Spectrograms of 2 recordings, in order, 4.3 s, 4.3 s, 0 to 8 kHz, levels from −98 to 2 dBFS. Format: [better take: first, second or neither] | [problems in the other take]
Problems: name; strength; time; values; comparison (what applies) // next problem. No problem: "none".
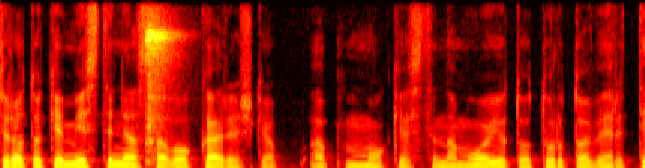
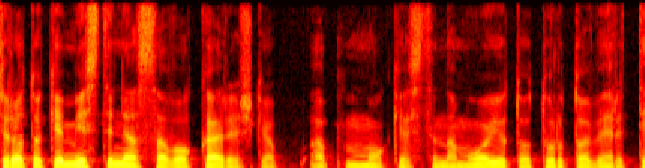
second | background sound (Tambourine); 1 dB below the speech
